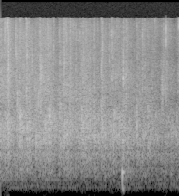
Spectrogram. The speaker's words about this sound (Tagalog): Can we give a clap of praise right now?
